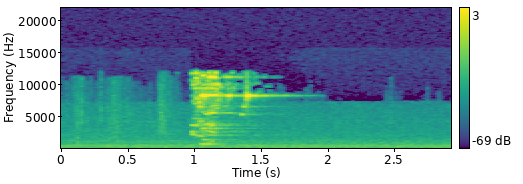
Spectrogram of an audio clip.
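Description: A bright electronic alert chime rings out once.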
